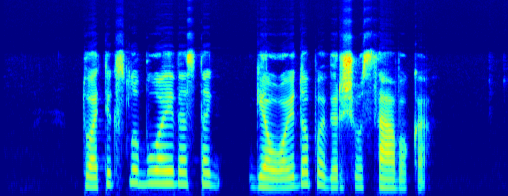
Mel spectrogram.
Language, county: Lithuanian, Panevėžys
